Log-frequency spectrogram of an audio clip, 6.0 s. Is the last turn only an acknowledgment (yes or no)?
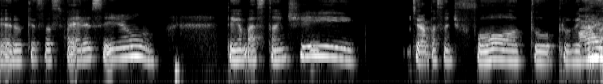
no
